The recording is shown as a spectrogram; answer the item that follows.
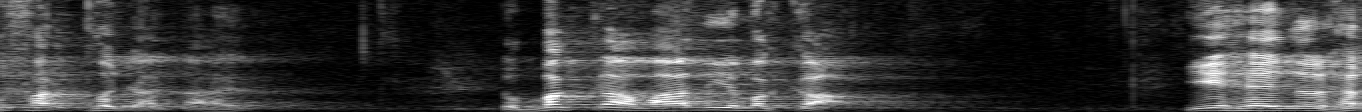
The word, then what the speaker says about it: بکہ: جو بکہ میں ہے۔ بکہ اور مکہ یہ ایک ہی لفظ ہے۔ تورات میں بکہ کا لفظ آیا ہے، قرآن مجید میں مکہ۔ یہ تھوڑا فرق جو ہے یہ تلفظ کا ہو جایا کرتا ہے مختلف زبانوں کے اندر۔ جیسا کہ آپ کو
